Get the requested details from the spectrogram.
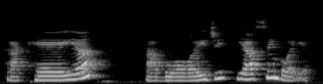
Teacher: A sílaba tônica está na penúltima sílaba, ou seja, elas são paroxítonas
